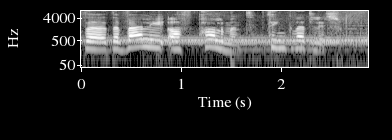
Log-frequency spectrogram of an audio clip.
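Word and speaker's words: Þingvellir: Pronounced? Thingvellir. Of course. Yes, exactly. And thing means parliament so it's like the the valley of parliament, Thingvellir.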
